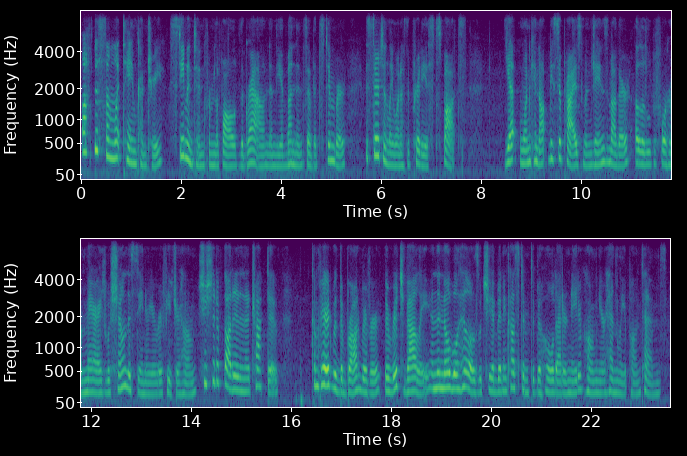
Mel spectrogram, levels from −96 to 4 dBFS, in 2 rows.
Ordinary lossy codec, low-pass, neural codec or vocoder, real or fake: Opus, 24 kbps; 7.2 kHz; codec, 16 kHz in and 24 kHz out, 2.2 kbps, FireRedTTS-2 codec; fake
